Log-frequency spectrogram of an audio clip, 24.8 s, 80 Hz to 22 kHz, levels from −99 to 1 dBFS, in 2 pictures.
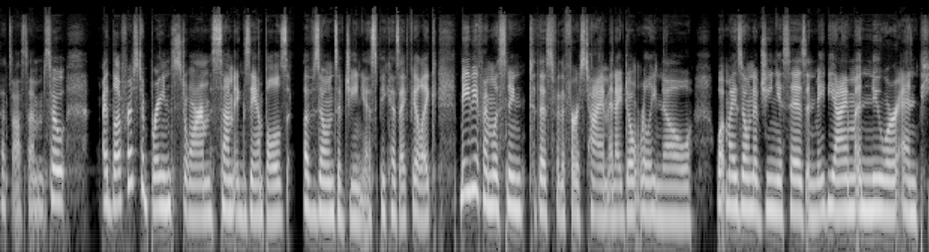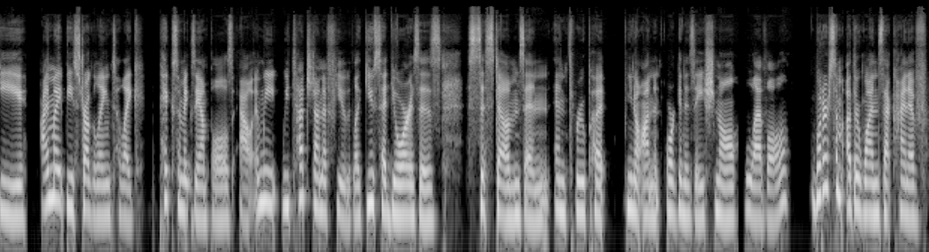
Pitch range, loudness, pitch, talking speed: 180-220 Hz, -19 LUFS, 195 Hz, 210 wpm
